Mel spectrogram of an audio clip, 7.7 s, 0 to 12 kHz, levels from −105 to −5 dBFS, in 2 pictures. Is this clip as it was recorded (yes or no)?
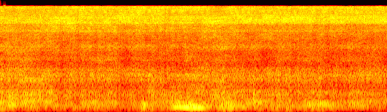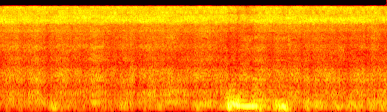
no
